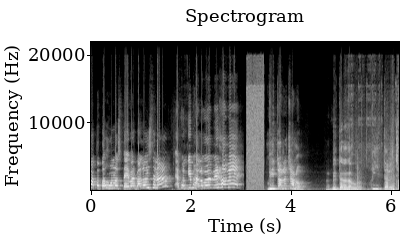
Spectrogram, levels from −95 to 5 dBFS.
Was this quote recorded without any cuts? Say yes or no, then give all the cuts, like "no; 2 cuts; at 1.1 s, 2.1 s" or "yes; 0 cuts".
no; 1 cut; at 3.3 s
